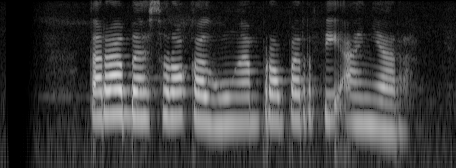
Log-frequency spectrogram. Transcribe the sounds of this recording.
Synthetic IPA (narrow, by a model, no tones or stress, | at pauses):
t̪aɾabasɾɔkaɡuŋanpɾɔpərt̪iʔaɲar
